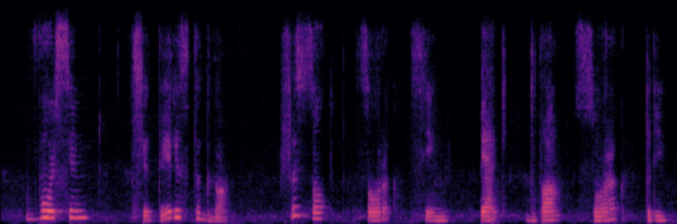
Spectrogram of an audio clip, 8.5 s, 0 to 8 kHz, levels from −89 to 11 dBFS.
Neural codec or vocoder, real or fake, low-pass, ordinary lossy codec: codec, 44.1 kHz, 2.6 kbps, DAC; fake; 7.2 kHz; Opus, 32 kbps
